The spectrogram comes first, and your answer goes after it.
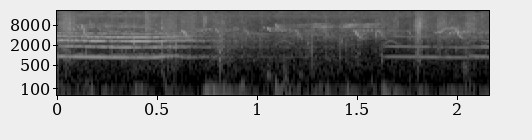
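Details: An indri, the largest lemur, in a Madagascar forest gives a long, steady, horn-like wail echoing across the valley; the call carries for miles and helps indris find each other and know where families are.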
